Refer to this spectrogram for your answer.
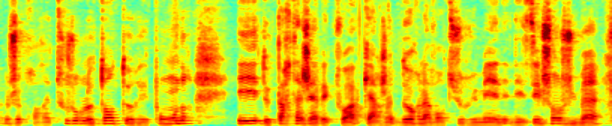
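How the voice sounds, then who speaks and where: A woman speaks at a moderate pace in a fairly low pitch. Her tone is dark and mellow, and her intonation fairly even. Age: 20s. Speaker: personal development youtuber. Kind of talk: personal testimony vlog. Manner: casual, hesitant with fillers.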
